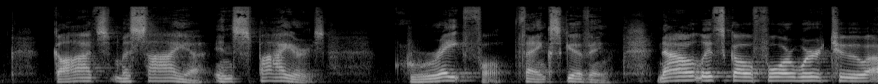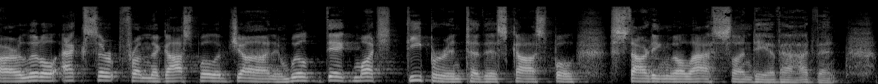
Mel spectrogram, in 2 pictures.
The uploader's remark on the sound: First Congregational Church of Clinton, MA -- Sermon -- November 20, 2022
